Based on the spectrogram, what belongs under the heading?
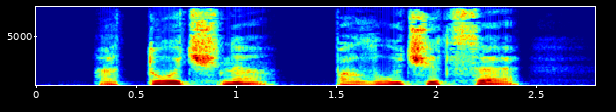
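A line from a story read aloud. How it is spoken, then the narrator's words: Whisper. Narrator (Russian): прошептал Марат Андреевич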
